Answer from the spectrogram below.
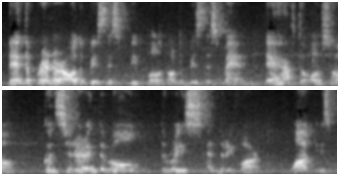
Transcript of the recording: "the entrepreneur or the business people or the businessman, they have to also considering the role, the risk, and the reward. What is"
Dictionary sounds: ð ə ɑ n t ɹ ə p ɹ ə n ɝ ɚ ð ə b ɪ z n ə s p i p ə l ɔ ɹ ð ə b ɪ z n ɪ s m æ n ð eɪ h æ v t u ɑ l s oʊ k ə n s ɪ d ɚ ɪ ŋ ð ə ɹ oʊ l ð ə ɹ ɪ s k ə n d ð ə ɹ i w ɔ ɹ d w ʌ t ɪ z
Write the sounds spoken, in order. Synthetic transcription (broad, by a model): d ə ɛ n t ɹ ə p ɹ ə n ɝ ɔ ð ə b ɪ s n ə s p i p ə l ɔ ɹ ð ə b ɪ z n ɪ s m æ n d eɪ h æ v t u ɑ l s oʊ k ə n s ɪ d ɚ ɪ ŋ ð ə ɹ oʊ l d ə ɹ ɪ s ə n d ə ɹ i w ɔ ɹ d w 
